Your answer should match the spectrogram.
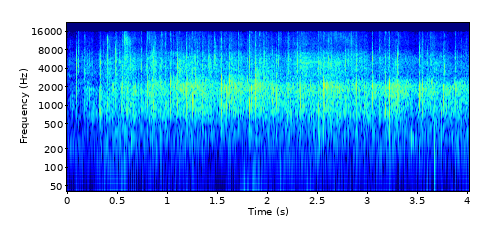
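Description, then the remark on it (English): A crowd applauds steadily to welcome a woman invited up to join the speaker, many overlapping hand claps forming a dense, even wash of sound that holds at a moderate level for the full few seconds without any voices. “Can we clap for Carrie?”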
